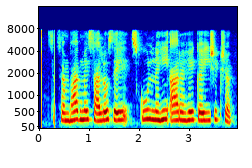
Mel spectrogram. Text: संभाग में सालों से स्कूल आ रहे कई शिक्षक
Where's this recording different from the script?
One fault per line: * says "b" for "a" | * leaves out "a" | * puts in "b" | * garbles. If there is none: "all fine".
* puts in "नहीं"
